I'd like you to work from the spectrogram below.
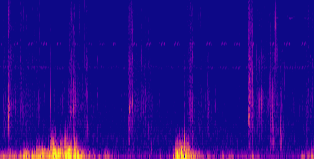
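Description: Soft footsteps, one step after another, give a few quiet, muffled thuds with light scuffs and clicks between them. The steps are faint and unhurried, with no talk.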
